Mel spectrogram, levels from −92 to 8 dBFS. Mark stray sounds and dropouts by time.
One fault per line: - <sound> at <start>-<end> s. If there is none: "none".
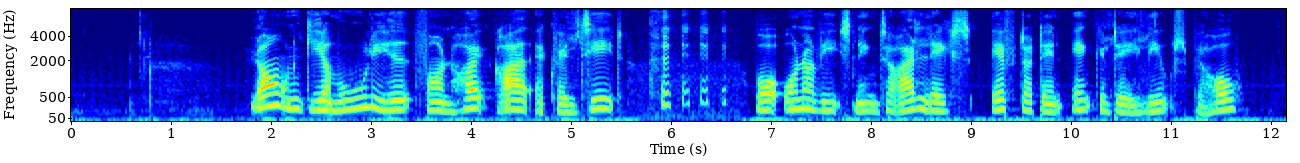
- laugh at 5.8-6.6 s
